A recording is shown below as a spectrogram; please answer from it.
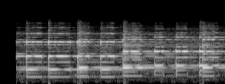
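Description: Music: a bright melody of quick, evenly paced notes, about four a second, beginning a moment in.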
